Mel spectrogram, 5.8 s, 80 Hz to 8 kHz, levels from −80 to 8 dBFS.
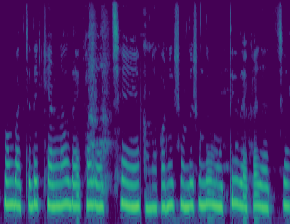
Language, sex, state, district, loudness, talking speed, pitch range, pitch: Bengali, female, West Bengal, Jalpaiguri, -23 LUFS, 135 wpm, 245-265 Hz, 255 Hz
